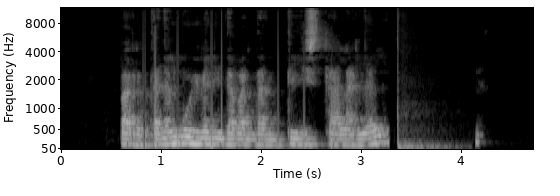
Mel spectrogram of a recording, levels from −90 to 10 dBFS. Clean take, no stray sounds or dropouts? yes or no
no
